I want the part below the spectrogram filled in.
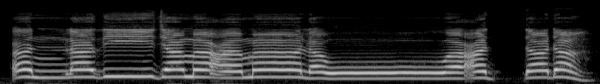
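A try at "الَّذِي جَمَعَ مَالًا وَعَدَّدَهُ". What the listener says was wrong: Ya, jangan menghentak gitu. Ulangi.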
